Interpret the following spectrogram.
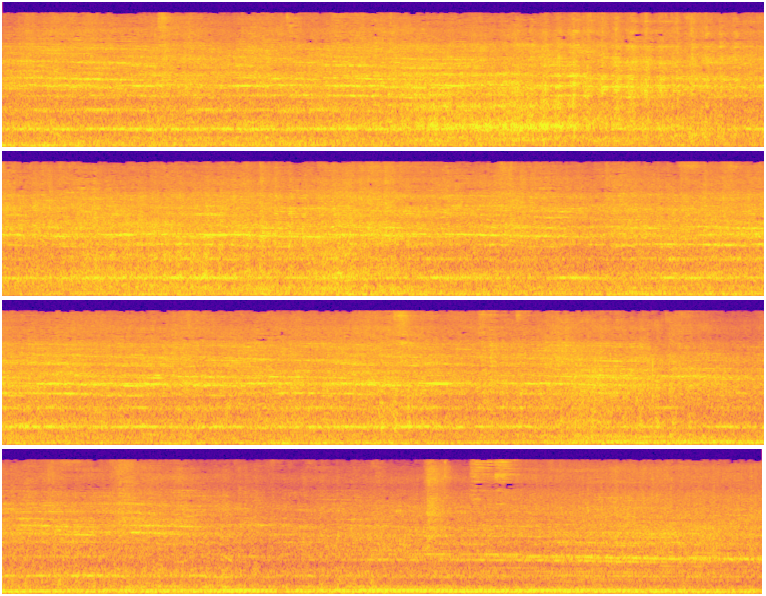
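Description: Loaded double-stack intermodal freight cars rolling past on the rails: a steady rumble with a high, steady ringing squeal held over it. In the last few seconds a deeper diesel locomotive throb comes in as BNSF locomotives approach.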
